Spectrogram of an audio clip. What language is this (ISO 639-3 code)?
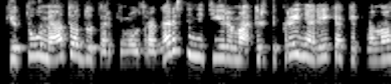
lit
